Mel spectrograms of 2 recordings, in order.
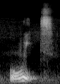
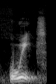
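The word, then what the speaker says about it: huit: I spelled okay and the pronunciation of that word in French is wheat that is pronounced wheat let me say wheat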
